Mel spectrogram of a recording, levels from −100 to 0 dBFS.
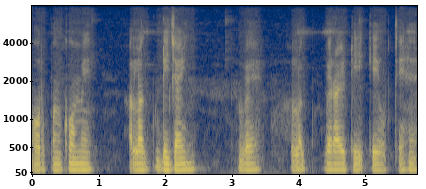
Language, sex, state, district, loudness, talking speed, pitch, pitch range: Hindi, male, Bihar, Vaishali, -20 LUFS, 115 wpm, 105 Hz, 105-115 Hz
